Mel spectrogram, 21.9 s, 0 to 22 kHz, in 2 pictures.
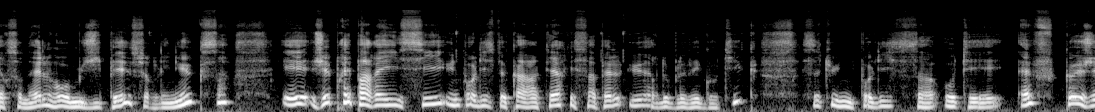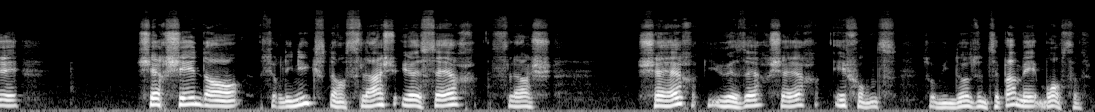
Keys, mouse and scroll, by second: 3.8-4.7 drag, 5.9 click.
